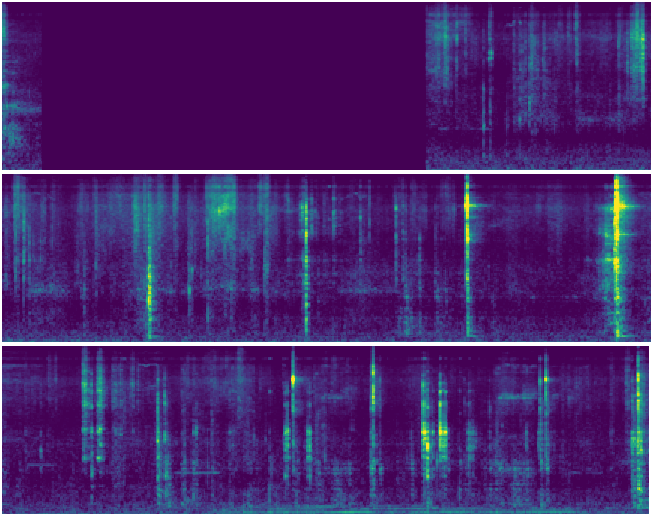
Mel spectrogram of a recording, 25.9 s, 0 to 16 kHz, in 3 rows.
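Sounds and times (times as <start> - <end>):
low background hum: 5.7 - 25.9.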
